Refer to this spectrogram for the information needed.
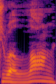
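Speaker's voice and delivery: plain reading voice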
